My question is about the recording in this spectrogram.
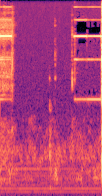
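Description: Ridgid cordless drill's motor whining in two short runs, backing out the motor mount screws of an electric skateboard gear drive: one run stops about a quarter second in, the next starts about a second and a half in.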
